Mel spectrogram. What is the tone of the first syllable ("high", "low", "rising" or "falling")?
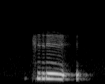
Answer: low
